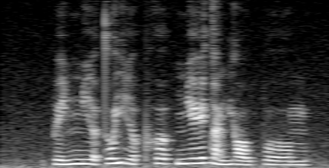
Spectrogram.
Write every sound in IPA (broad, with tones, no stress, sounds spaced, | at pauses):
p e˩˧ ɲ i˧˩ ə̯ t̪ o˧˥ j i˩ ə̯ pʰ ɤː˧ k̚ ɲ eː˧˥ d a˩˧ ŋ j ɔː˩˧ w p oː˩ m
